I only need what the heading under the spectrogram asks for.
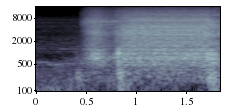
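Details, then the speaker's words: DCI 6310 foot pedal on a dental delivery unit, pressed with all handpieces parked: sharp steady hiss as the pedal goes down; air leaking from the foot pedal, stopping pressure reaching the handpiece and causing power loss. "So that's actually leaking from that foot pedal and that is wrong because it's leaking from that foot pedal. It is preventing pressure from reaching that hand piece."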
